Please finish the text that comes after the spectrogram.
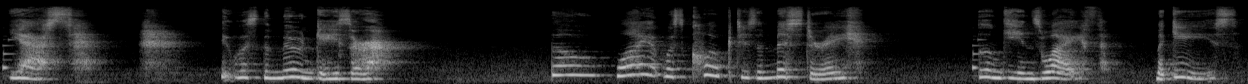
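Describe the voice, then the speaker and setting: A woman voicing an earnest, determined young girl in a game, speaking in a solemn, measured way. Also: high-pitched, a little mellow, echoey room, a little hiss or hum. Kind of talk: dramatic game voice acting.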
